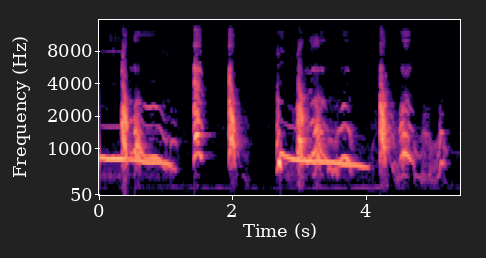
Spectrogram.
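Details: A female Boston Terrier gives two drawn-out howls that slide gently downward, with a person praising her between them.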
